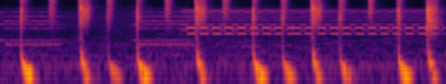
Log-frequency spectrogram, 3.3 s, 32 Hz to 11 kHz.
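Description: A telephone at a 911 emergency call center in Koreatown rings with a loud electronic ringtone: a rapid, steady pulse of beats under bright beeping tones, repeating without pause. No one speaks.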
